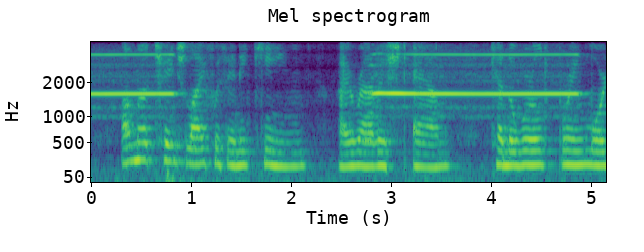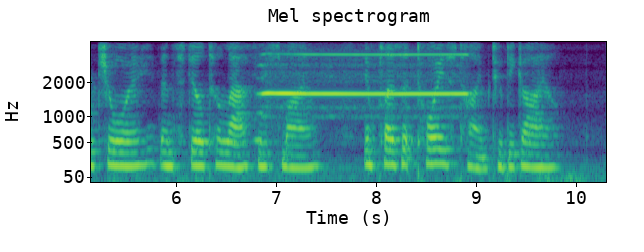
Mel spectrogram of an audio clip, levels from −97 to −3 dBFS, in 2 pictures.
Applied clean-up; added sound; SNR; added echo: none; Wind instrument, woodwind instrument; -1 dB; reverberation time 0.4 s.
